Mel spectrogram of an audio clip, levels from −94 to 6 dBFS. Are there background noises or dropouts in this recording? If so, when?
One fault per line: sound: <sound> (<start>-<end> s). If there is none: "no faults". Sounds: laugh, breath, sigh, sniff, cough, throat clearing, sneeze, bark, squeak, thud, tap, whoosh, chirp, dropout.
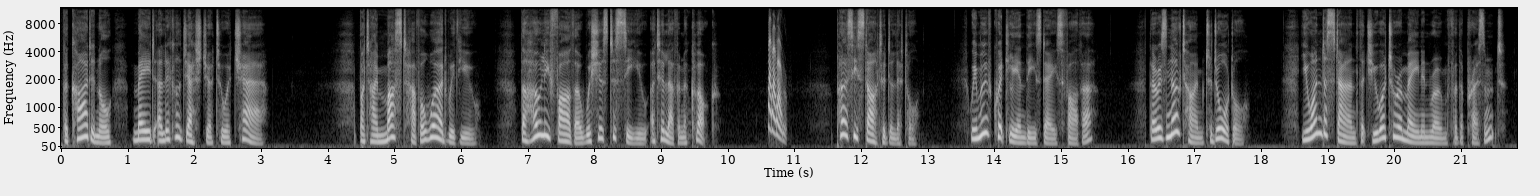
sound: chirp (10.6-10.9 s)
